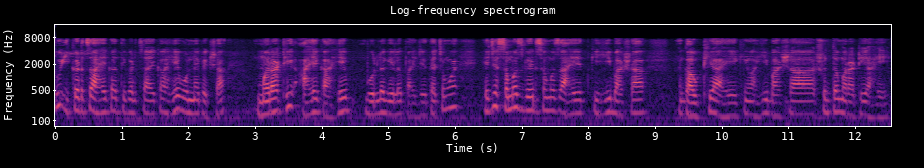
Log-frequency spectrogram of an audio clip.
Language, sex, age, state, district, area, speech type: Marathi, male, 30-45, Maharashtra, Ahmednagar, urban, spontaneous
